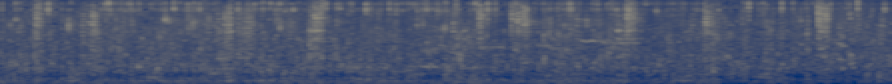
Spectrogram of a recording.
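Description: Thin stream of water pouring from a miniature hand pump's spout into a shallow plastic pond, trickling and splashing steadily with small drips and ticks.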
